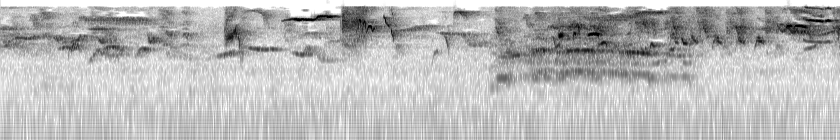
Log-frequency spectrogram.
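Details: Two Oriental magpie-robins, a Vietnamese and an Indonesian bird, duel in song. Scattered high whistles and twitters open the passage, which builds into a louder, fuller stretch of overlapping phrases.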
